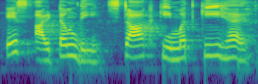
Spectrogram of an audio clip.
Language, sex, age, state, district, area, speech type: Punjabi, female, 45-60, Punjab, Kapurthala, rural, read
